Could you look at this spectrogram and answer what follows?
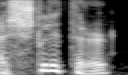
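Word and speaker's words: sliotar: this ball called a schlitter that's s l IO t t a r so it's not spelled the way it's pronounced you hit it into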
